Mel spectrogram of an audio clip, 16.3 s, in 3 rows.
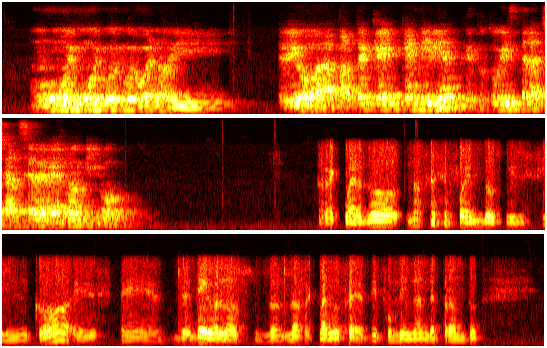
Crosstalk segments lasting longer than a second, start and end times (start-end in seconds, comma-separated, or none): none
